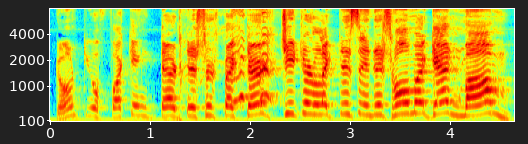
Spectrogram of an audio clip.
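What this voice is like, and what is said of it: Put-on Indian accent. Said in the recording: “The first accent is Asian ... That was Indian Asian.”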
